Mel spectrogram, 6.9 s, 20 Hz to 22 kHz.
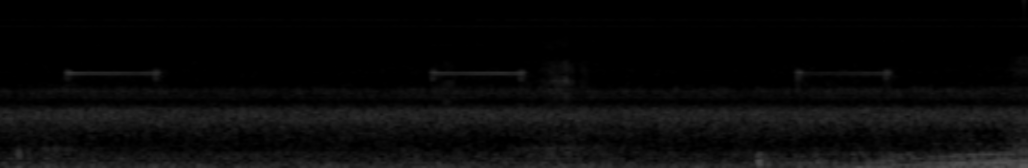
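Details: Polestar 2 warning chime: three long high-pitched beeps, each about half a second, repeating roughly every two and a half seconds over faint hum; cause unknown.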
